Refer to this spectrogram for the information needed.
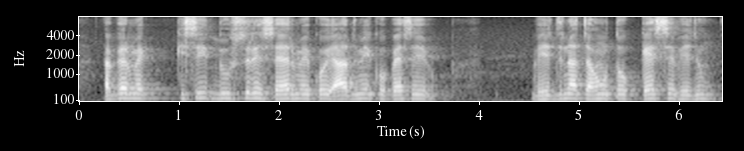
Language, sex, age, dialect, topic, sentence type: Hindi, male, 41-45, Marwari Dhudhari, banking, question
